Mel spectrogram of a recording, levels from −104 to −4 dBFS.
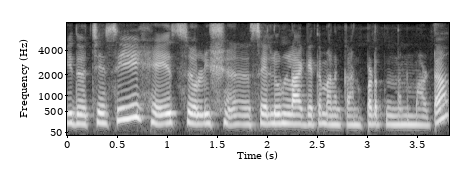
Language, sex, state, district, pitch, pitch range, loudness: Telugu, female, Andhra Pradesh, Guntur, 210 Hz, 195-225 Hz, -17 LUFS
